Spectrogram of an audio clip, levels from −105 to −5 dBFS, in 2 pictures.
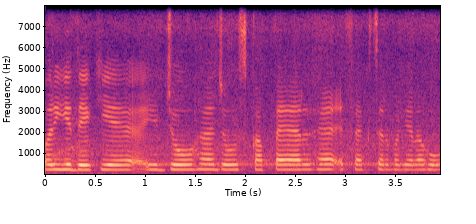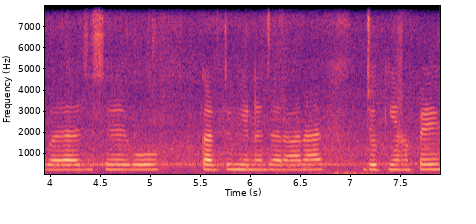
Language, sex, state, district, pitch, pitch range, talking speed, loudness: Hindi, female, Chhattisgarh, Bilaspur, 235 Hz, 230-240 Hz, 195 wpm, -24 LUFS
